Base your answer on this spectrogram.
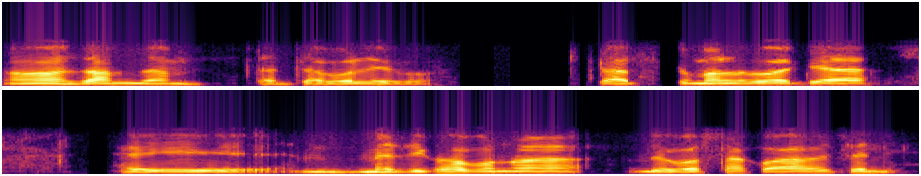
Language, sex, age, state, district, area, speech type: Assamese, male, 18-30, Assam, Sivasagar, rural, conversation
